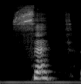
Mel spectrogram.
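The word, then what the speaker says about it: sept: Tu, le, os, jour, dias, a, em português, as, set, o número set, a gente não pronuncia o P, mas pronuncia o T. Palavras curtinhas geralmente não seguem as regras gerais de pronúncia. Então, set, com esse som de T bem seco no final.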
